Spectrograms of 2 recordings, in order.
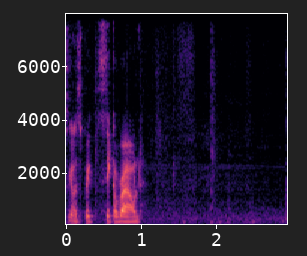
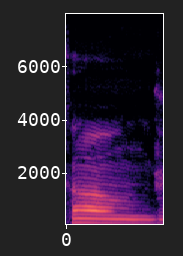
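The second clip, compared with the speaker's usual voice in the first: ordinary talk, nothing marked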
